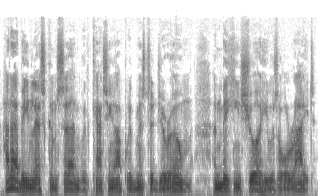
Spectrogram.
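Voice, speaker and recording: An older actor playing an elderly retired solicitor, gravely narrating a haunting memory in a husky voice for radio drama. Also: male voice, low voice, expressive, normal speed, a little mellow, no echo. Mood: hushed, uneasy.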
